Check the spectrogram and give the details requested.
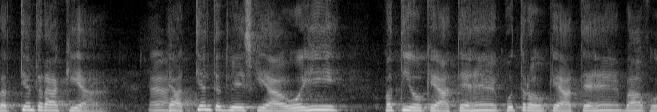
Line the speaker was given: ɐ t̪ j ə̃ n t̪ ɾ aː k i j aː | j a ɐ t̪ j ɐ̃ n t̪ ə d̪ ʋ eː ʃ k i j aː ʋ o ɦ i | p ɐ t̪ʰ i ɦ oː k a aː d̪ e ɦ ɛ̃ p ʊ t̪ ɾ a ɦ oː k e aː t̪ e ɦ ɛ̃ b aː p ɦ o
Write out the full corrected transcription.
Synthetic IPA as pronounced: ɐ t̪ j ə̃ n t̪ ɾ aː k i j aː | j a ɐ t̪ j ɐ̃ n t̪ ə d̪ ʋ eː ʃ k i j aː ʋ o ɦ i | p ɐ t̪ i ɦ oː k e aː t̪ e ɦ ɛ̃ p ʊ t̪ ɾ ə ɦ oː k e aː t̪ e ɦ ɛ̃ b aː p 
